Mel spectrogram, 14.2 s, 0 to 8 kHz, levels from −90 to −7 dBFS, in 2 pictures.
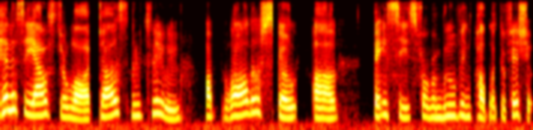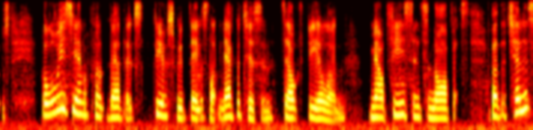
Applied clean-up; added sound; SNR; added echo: neural diffusion model UNIVERSE++.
